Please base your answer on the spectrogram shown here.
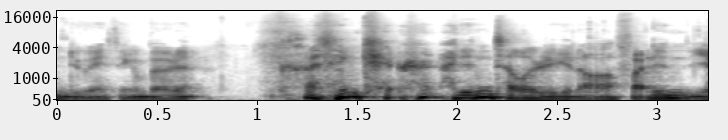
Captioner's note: chuckles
